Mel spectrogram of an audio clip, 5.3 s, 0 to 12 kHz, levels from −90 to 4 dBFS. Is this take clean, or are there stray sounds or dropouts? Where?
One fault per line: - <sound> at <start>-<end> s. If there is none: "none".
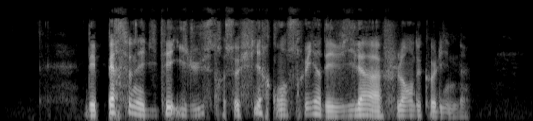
none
